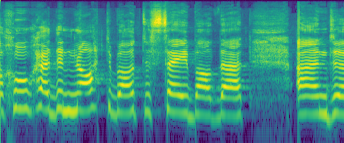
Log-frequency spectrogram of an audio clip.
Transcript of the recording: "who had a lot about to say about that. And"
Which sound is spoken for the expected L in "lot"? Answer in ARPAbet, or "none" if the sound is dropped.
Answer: N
